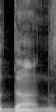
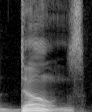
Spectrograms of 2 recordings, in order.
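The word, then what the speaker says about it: Dunn: The cast clearly lists them, as I pronounce it, the Duns, D-U-N-N-S. D-U-N-N is their last name. I think Harry or something is the guy's name. But they keep calling them the Dones, as if it's spelled D-O-A-N. Is there a regional West Coast accent that changes Dun to Doan?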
